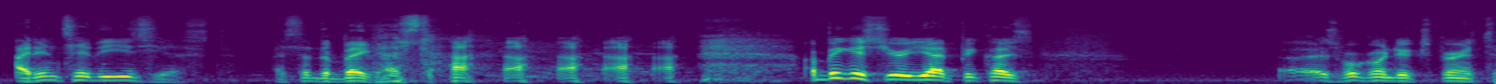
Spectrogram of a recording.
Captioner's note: Adamus chuckles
